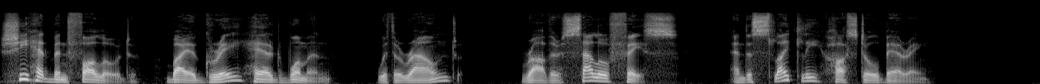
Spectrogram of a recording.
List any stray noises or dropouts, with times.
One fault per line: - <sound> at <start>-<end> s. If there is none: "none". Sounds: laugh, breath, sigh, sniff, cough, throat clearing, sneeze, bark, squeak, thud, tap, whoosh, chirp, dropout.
none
